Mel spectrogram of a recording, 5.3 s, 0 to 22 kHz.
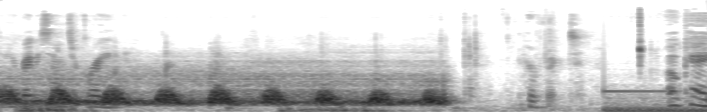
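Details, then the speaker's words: Fetal heartbeat on a Doppler at a 16-week obstetric appointment, rate stated as 152: rapid rhythmic whooshing pulses, then brief room noise. The mother had preeclampsia in a previous pregnancy and says she is not high-risk now. "y'all I made it out my appointment they only checked the baby heartbeat today"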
